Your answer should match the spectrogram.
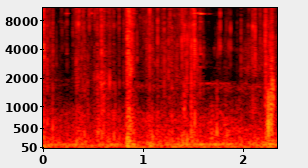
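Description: Footsteps on gritty, cracked asphalt: a few soft, irregular scuffs and crunches.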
